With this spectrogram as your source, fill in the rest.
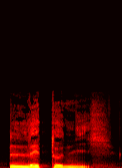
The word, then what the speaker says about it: Lettonie: So remember when you've got this E and then a double letter like that, T, okay, then you will have to open your E and it will become E, le, Lettonie. La Lettonie.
